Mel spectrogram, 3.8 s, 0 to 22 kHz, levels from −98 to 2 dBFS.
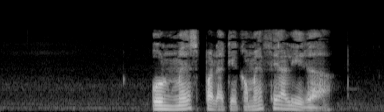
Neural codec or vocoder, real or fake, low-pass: none; real; 7.2 kHz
